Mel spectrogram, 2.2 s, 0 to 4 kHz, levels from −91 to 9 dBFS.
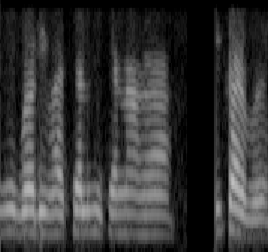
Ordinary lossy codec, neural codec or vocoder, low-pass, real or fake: none; none; 3.6 kHz; real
